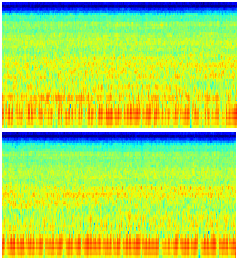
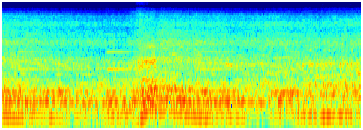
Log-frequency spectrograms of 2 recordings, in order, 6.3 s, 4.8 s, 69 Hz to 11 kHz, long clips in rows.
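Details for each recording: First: 1988 Saleen Foxbody Mustang V8, fresh motor with Trick Flow 170 heads, Kenne Bell supercharger, Megasquirt ECU: loud idle with uneven stumbling beat; misfire, pyrometer showed cylinders 5 and 6 running cooler; plug wire suspected, later traced to the Megasquirt setup. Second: 1988 Saleen Foxbody Mustang, fresh supercharged (Kenne Bell Flowzilla) V8 with Trick Flow 170s and Megasquirt, after the misfire fix. A quick throttle blip picks up cleanly and settles back with no stutter; normal free revving.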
